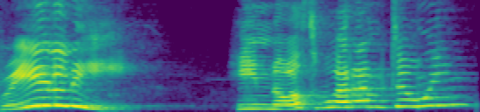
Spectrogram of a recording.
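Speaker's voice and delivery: high, loud mock disbelief; retold incredulous challenge. Acting out her reply to boss.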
